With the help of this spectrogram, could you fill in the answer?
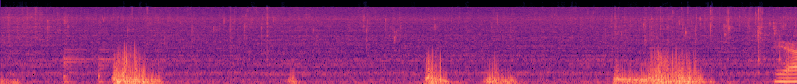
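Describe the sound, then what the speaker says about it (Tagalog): Chopped pork asado filling for siopao being sautéed and stirred in a pan, with several short scraping, sizzling bursts and a longer stir near the end over a steady low hiss. "Kaya gisahin po nating maigi yan, haluin nating maigi."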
